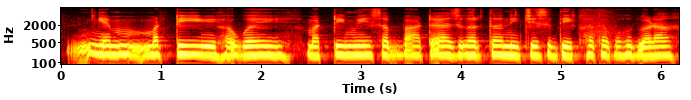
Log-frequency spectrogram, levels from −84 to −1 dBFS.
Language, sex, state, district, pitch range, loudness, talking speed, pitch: Bhojpuri, female, Uttar Pradesh, Deoria, 185-195 Hz, -17 LUFS, 145 wpm, 190 Hz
